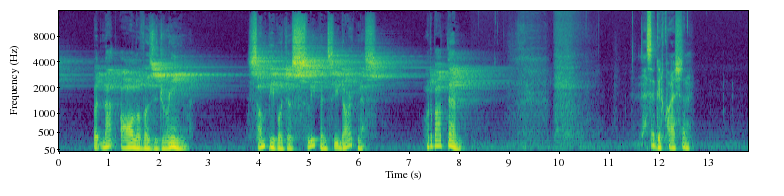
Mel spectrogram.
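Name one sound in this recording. A man speaks in short bursts, his voice ringing with a heavy echo.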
